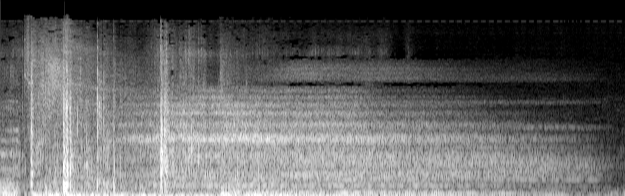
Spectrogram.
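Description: A skateboard clacking hard on a concrete sidewalk, three sharp knocks in the first two seconds, over background music that slowly fades out.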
